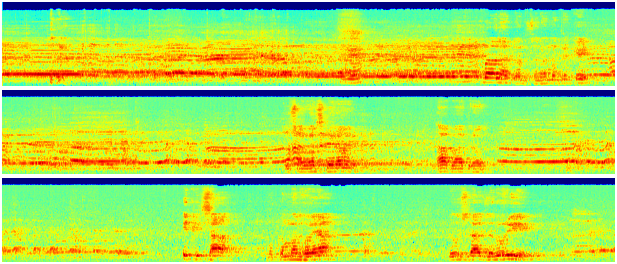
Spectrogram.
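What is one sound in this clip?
A man chants with deep feeling into a microphone, heard through loudspeakers in an echoing hall.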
